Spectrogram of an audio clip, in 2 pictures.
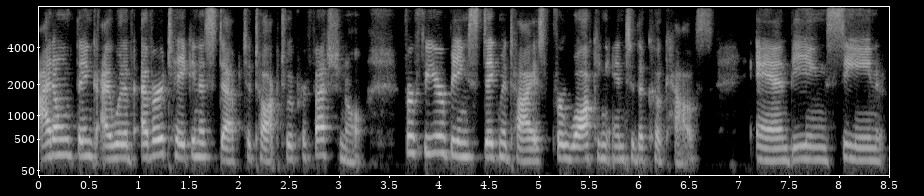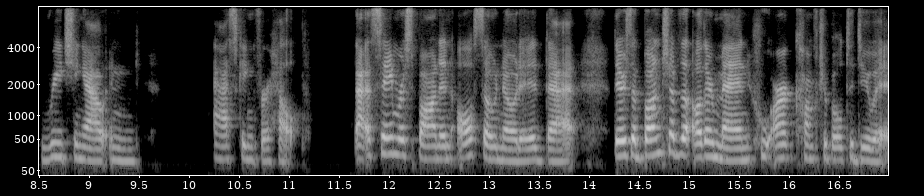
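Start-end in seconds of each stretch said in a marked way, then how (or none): none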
